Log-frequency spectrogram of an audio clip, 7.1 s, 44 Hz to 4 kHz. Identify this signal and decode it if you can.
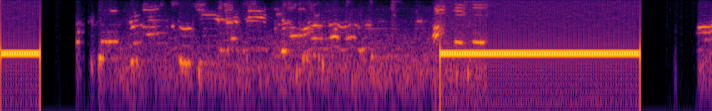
Ringback tone (North America), 440 + 480 Hz.
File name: rg-1600-unknown- - - .60843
